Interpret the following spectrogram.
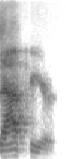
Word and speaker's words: Zapier: called i think it's zapier i think it's yeah it is zapier because it's rhymes with happier it was a company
